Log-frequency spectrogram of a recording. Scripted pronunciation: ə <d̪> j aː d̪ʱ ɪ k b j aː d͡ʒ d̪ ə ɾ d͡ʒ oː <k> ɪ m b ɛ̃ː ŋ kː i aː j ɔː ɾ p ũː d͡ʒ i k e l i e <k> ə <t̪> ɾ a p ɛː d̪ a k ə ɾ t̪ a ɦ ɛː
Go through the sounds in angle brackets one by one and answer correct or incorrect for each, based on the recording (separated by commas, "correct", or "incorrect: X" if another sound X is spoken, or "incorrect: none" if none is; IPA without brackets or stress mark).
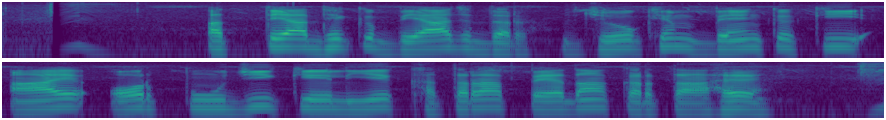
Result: incorrect: t̪, incorrect: kʰ, incorrect: kʰ, correct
